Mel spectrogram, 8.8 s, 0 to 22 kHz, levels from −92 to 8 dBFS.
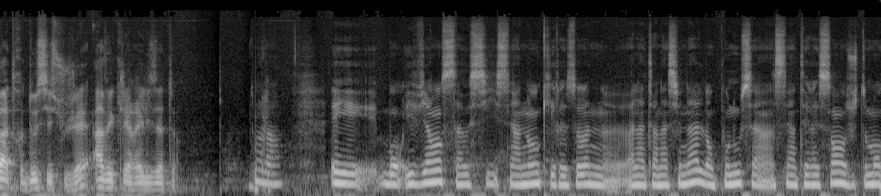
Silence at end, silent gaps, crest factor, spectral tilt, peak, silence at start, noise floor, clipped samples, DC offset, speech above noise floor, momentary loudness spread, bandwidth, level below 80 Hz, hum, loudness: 0 s; none; 20 dB; -5.5 dB/octave; -4 dBFS; 0 s; -51 dBFS; under 0.1%; 0.3%; 28 dB; 7 LU; 16.5 kHz; -52 dBFS; none; -23 LUFS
